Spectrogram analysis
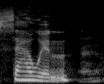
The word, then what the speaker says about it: Samhain: as brandon enjoys me saying samhain it is pronounced samhain he kept like it's like okay so is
